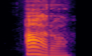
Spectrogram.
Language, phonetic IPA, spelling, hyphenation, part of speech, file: Hungarian, [ˈaːrɒ], ára, ára, noun, Hu-ára.ogg
- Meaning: third-person singular single-possession possessive of ár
